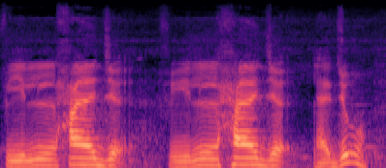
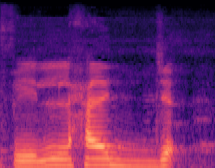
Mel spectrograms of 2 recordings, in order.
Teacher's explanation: Tuan-tuan berhenti di sini menjadi qalqalah akbar, lebih besar kerana ada sabdu.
